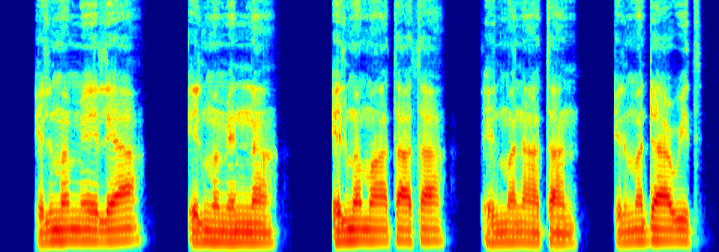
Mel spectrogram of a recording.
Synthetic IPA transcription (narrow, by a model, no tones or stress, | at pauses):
ʔɪlmɐmeːlɛaː | ɪlmɐmɛnːaː | ʔɪlmɐmaːt̪aːt̪aː | ʔɪlmɐnaːt̪aːn | ʔɪlmɐd̪aːwɪt̪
